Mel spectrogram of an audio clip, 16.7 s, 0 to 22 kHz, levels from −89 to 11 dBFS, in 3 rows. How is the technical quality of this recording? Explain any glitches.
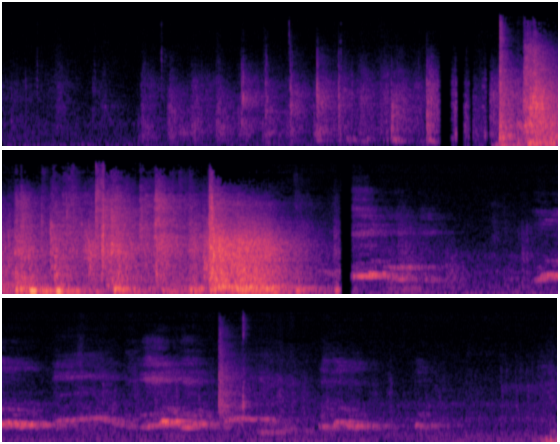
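The recording has two short gaps from AAC frame loss with muting. Between 4.36 and 4.89 s, about 0.3 s of audio is lost in scattered holes, the longest around 150 ms. A single 128 ms hole follows at 8.93 to 9.07 s. The decoder zeroed the missing frames, so the overlapping windows fade the sound down and back up. Unlike a hard dropout, the edges are soft.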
